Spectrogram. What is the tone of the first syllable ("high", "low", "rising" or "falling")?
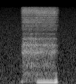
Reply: high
